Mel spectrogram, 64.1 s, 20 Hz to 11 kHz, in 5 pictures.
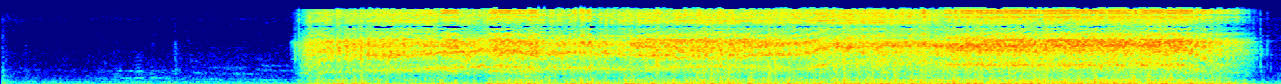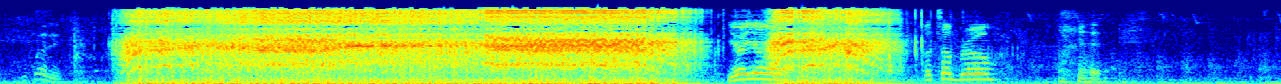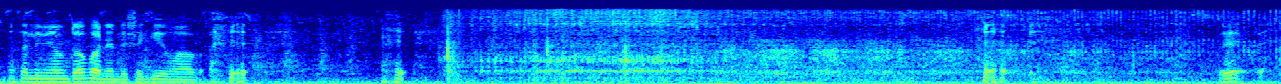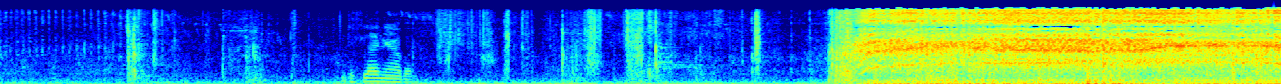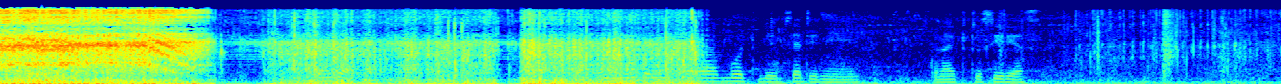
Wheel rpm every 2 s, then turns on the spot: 0, 50, 160, 170, 210, 200, 30, 170, 230, 150, 70, 0, 0, 0, 0, 0, 0, 0, 0, 0, 0, 0, 0, 80, 210, 220, 110, 20, 20, 10, 0, 0.
54-58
